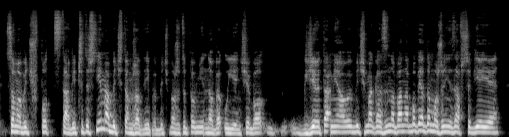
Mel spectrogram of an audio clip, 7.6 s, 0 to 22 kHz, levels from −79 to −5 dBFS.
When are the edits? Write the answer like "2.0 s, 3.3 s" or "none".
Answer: 2.3 s, 2.7 s, 3.0 s, 5.0 s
